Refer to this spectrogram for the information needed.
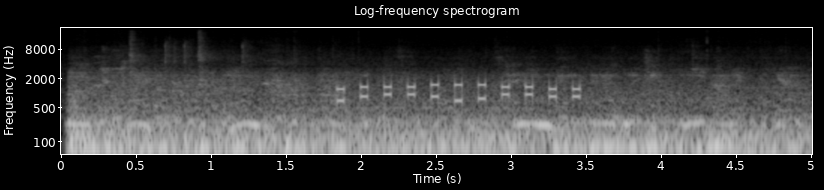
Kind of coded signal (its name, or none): DTMF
